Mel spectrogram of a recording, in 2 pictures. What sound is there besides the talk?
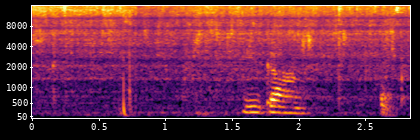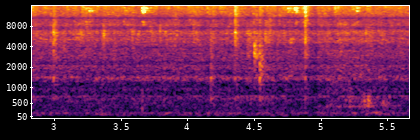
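chili powder sizzling in hot oil while being stirred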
